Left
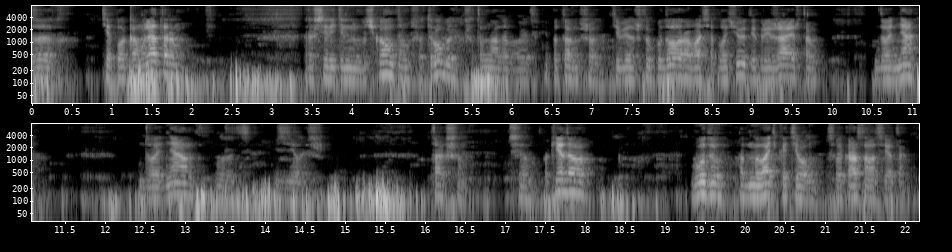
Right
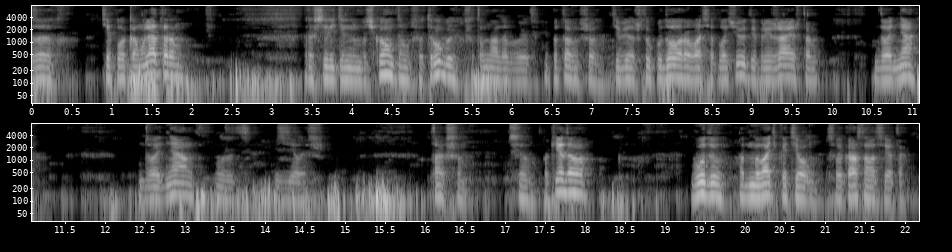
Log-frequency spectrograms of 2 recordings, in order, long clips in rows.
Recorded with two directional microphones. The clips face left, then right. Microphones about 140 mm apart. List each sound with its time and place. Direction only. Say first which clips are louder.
0.8 s speech: right 4 dB; 20° right (ahead or behind)
3.3 s speech: right 8 dB; 25° right (ahead or behind)
12.4 s speech: right 5 dB; 25° right (ahead or behind)
14.1 s speech: right 6 dB; 20° right (ahead or behind)
16.1 s speech: right 5 dB; 30° right (ahead or behind)
19.3 s speech: right 6 dB; 20° right (ahead or behind)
